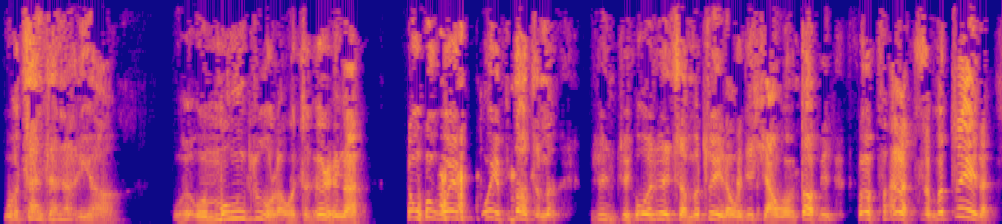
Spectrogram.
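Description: A man gives an animated sermon, telling a personal testimony. His voice is gravelly and deeply husky, and his pitch leaps up and down. The recording sounds dull and lo-fi. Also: normal speed. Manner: animated storytelling, laughs often, repeats words. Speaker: preacher.

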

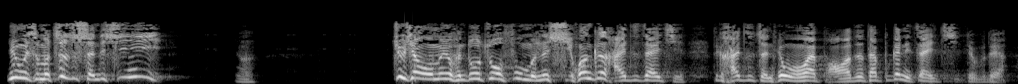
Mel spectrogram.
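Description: An older man preaches a sermon in a loud, emphatic voice that sits high and swoops up and down. His tone is gravelly and husky, and the recording is dull and lo-fi with a long hall reverb trailing each phrase. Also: lively intonation, a little fast.

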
